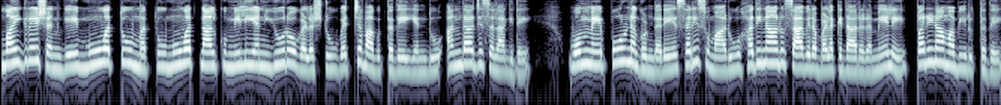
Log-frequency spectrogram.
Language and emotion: Kannada, neutral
